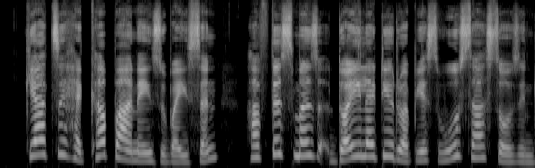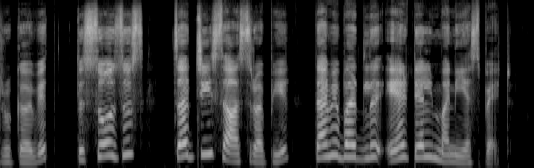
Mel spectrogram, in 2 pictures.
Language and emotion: Kashmiri, neutral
